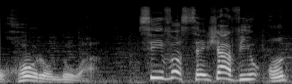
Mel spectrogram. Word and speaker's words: Roronoa: Olané no Japão é pronunciado como Roronoa.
